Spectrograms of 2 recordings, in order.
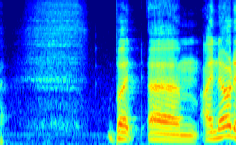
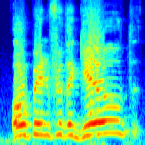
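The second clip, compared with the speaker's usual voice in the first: loud, high, drawn-out call; gatekeeper's shout; 12 semitones higher, 13 dB louder than usual. Acted. Guard orders the doors opened for the guild, official shout. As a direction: call it out to open the gates. Guard calls to open gate.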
